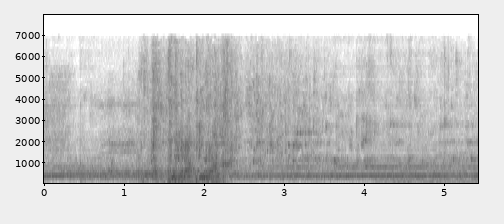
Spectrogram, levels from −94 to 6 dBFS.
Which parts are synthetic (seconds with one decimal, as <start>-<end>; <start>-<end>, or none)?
0.0-0.7; 3.6-4.9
